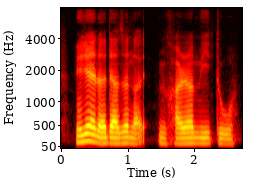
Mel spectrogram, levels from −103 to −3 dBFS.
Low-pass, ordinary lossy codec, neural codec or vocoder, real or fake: none; none; codec, 16 kHz, 0.5 kbps, FunCodec, trained on Chinese and English, 25 frames a second; fake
